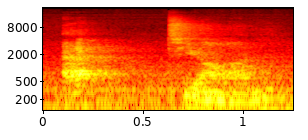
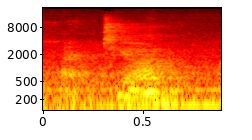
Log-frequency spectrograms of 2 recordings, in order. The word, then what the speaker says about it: action: Often in English, not always, but many times when there's a TI or a TU, remember? TU also, pronounce it ch. For example, naturaleza, nature. You don't say nature, you say nature. Just like right here, you don't say action. Action? No. It's action.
